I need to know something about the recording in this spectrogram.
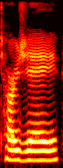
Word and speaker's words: Target: it's part of the people jokingly will call it tar the French pronunciation because people don't feel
